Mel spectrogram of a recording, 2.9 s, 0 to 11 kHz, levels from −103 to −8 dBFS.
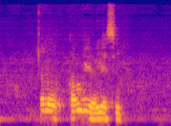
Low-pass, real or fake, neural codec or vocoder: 9.9 kHz; fake; codec, 44.1 kHz, 2.6 kbps, DAC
